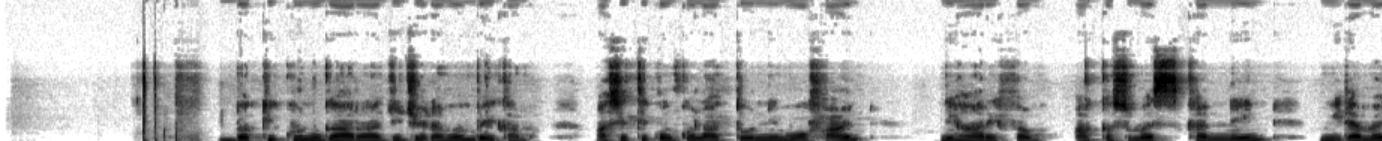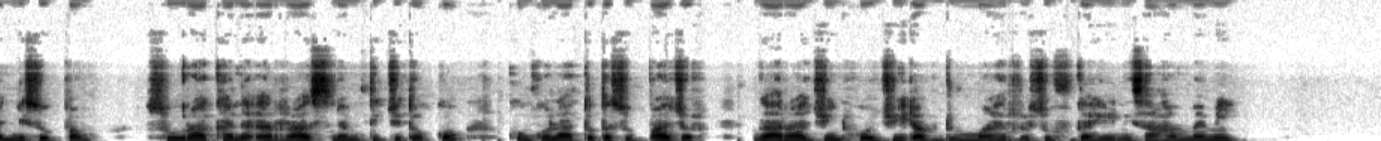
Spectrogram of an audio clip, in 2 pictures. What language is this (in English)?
Oromo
